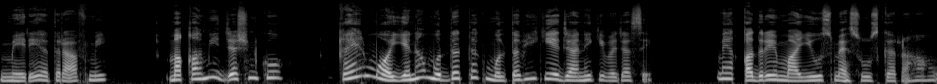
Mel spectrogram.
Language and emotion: Urdu, sad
